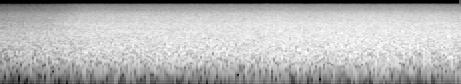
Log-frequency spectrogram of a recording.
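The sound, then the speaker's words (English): A steady, dense roar of excess spring meltwater rushing through a bypass channel on the side of Bellows Falls Dam, a hydroelectric dam, swelling slightly in the first half-second and then holding constant and loud, like a torrent pouring through a narrow channel. “shows me how excess spring meltwater is rushing through a channel on the side of the dam called a bypass.”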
